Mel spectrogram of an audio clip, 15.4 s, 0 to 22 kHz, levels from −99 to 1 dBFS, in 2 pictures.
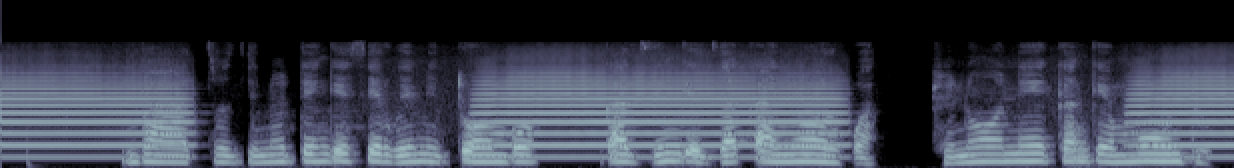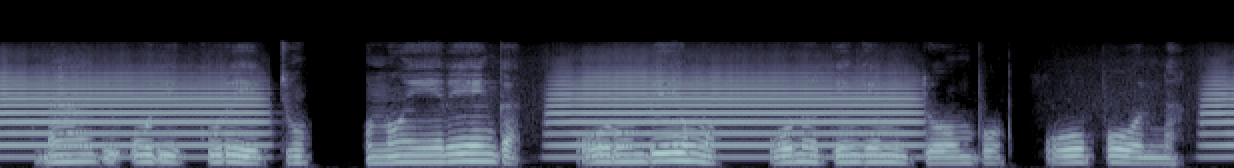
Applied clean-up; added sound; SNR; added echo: none; Trumpet; 2 dB; none.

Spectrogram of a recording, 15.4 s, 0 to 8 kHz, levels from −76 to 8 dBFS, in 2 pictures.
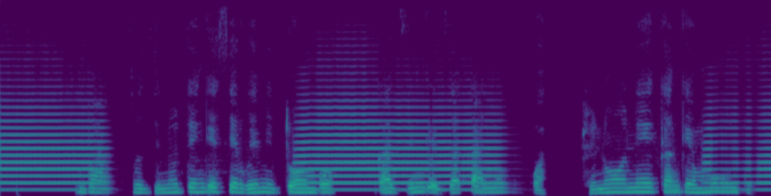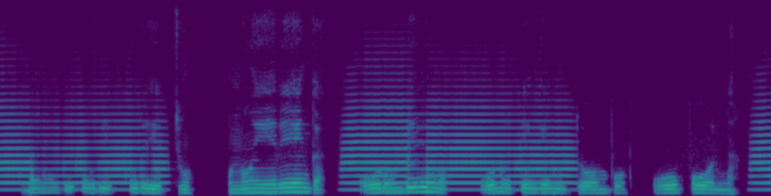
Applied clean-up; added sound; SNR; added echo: neural mask model RNNoise.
